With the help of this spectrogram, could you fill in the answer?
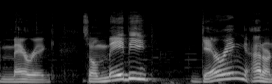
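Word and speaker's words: Moehrig: It's M O E H R I G. And it's pronounced Merig.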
